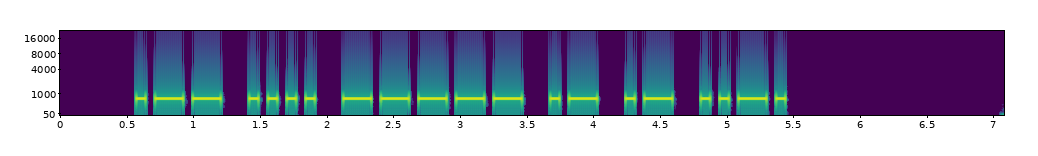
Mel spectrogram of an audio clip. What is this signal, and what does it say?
Morse code, heard as a keyed tone, about 18 wpm, 700 Hz. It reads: WH0AAF
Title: Speed Racing - USA Call Signs 17wpm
